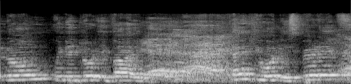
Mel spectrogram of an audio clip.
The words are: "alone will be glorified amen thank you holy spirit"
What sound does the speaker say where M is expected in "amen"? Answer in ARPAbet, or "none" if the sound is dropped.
none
